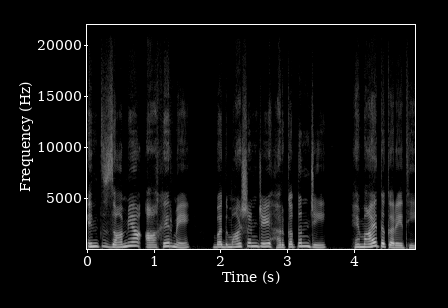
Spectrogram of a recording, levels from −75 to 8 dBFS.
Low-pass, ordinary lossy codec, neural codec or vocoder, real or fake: none; none; autoencoder, 48 kHz, 128 numbers a frame, DAC-VAE, trained on Japanese speech; fake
